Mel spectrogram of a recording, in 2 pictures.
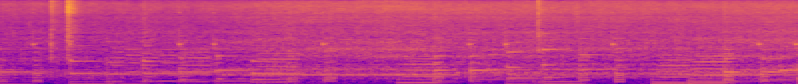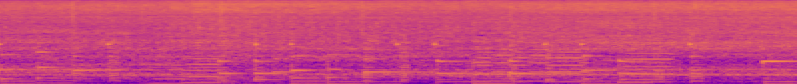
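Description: Steady background music with sustained notes and a low rhythmic pulse; no clear animal voice.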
